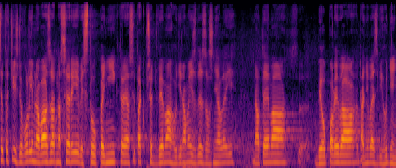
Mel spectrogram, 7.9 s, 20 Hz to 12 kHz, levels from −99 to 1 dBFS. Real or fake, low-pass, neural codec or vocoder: real; 10.8 kHz; none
